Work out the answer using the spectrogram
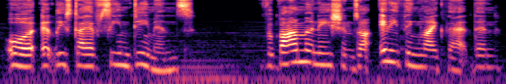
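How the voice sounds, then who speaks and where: A woman improvising in character as she plays a fantasy game, speaking haltingly and thoughtfully in formal phrasing. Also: mid-range voice, fairly bright tone. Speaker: gaming channel host, roleplaying player. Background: game music.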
